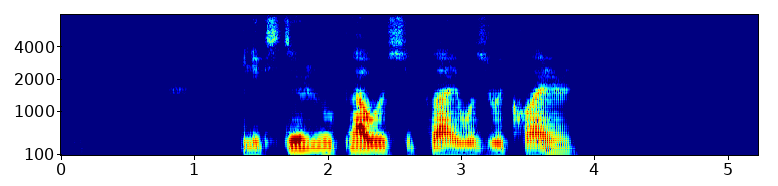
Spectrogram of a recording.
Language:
English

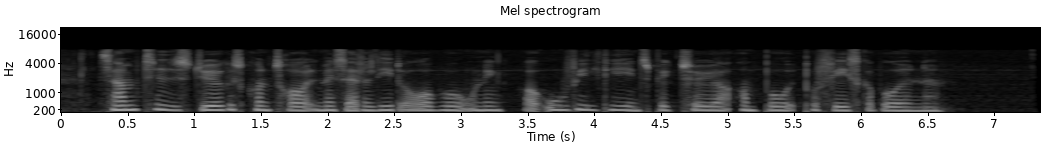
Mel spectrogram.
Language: Danish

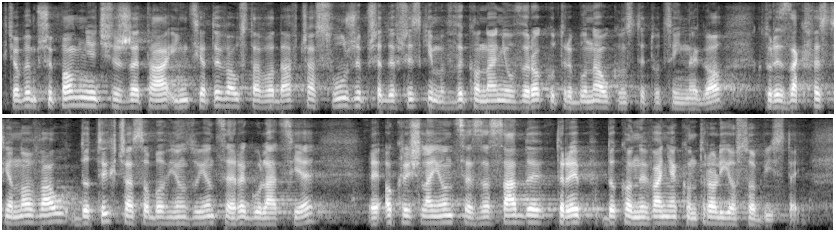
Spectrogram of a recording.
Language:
Polish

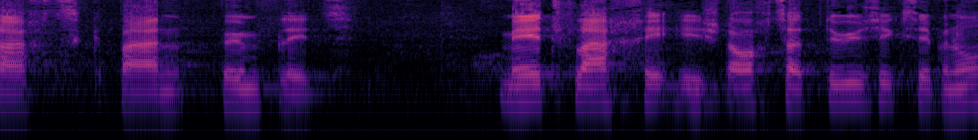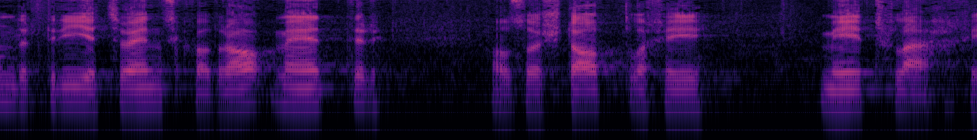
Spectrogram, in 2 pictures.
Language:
Swiss German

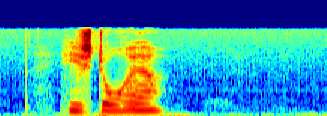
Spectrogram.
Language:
Danish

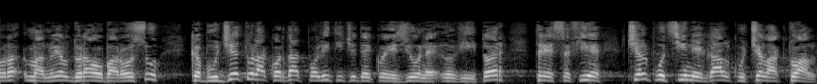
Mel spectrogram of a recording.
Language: Romanian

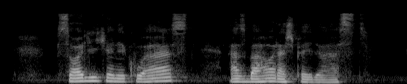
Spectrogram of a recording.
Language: Persian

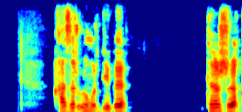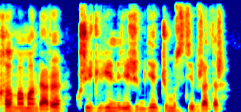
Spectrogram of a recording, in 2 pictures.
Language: Kazakh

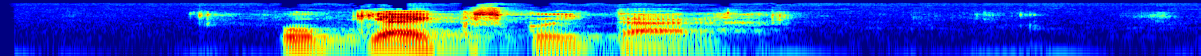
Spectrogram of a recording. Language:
Galician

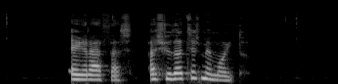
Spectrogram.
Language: Galician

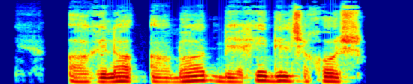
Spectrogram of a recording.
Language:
Hazaragi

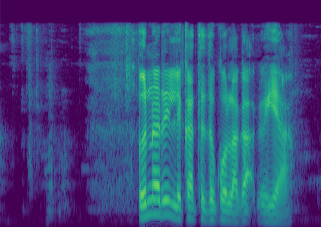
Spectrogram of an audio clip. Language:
Santali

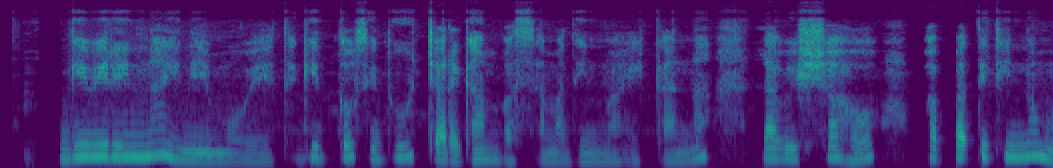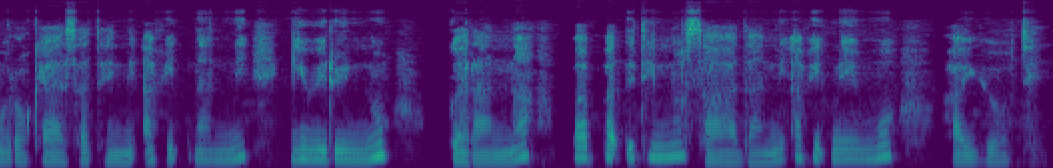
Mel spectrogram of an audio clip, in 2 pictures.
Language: Sidamo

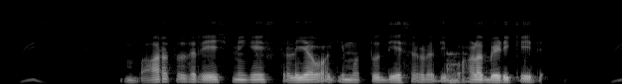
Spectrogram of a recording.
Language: Kannada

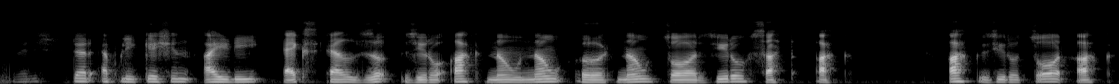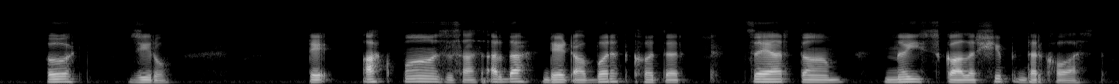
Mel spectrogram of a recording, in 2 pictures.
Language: Kashmiri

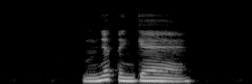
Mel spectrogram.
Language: Cantonese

